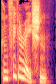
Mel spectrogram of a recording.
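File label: "configuration", British English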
